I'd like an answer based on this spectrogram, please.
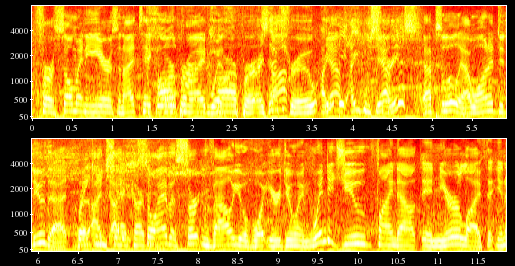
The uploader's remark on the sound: Live Broadcast from Gwinnett Stripers Game at Coolray Field. Was on site at Coolray Field in Lawrenceville, GA, home of the Gwinnett Stripers, the Triple-A affiliate of the Atlanta Braves.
